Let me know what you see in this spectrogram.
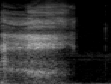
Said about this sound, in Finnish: anteeksi, kello on taas suhteellisen paljon, on pitkä päivä takana, mä täällä haukottelen, minä isosti pahoittelen.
